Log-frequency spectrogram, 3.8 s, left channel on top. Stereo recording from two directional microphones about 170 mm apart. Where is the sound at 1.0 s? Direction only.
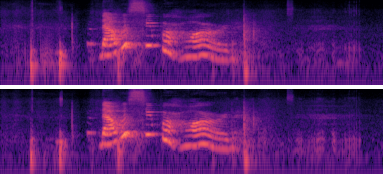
20° right (ahead or behind).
